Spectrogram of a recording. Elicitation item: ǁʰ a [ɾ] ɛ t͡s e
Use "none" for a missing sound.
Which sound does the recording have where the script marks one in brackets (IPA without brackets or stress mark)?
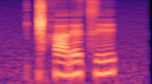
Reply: ɾ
